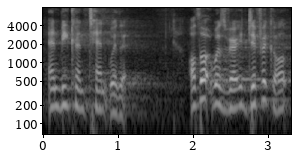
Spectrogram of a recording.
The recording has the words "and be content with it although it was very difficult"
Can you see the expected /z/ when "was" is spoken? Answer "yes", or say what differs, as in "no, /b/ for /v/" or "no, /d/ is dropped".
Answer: yes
